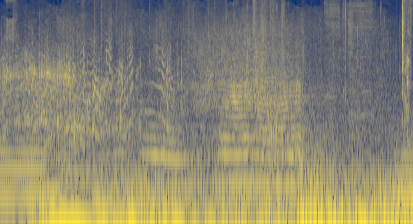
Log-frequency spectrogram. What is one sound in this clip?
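Water rushes and splashes nearby.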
